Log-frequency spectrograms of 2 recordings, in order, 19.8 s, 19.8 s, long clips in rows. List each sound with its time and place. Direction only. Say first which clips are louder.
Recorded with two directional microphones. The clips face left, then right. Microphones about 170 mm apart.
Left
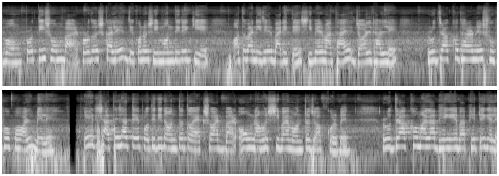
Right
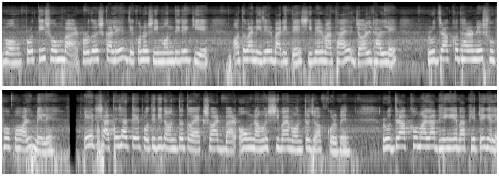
0.1 s a woman's voice: right 6 dB; 50° right (ahead or behind)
